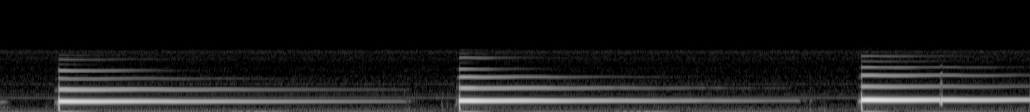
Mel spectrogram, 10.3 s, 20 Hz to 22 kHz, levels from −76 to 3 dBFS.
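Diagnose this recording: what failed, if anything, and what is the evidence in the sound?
The failure is in the codec stage: a corrupt frame was decoded. At 9.40 to 9.42 s, near the end of the music, a brief chirp-like burst cuts across the sound, peaking around -10 dBFS. It spans a single frame. Damaged bits in the compressed data were decoded as wrong gains or spectral codes, so energy landed at the wrong frequencies. A spectrogram would show a sharp, isolated block of misplaced energy, and the waveform a short, dense spike.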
